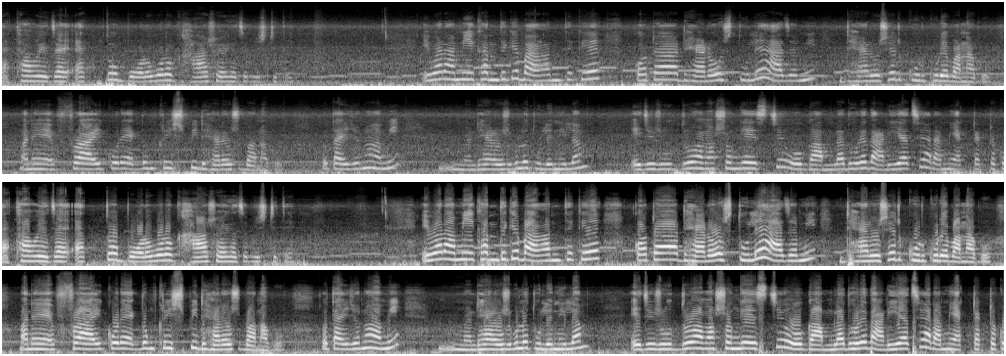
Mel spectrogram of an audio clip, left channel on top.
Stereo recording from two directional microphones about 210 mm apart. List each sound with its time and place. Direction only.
0.0 s speech: 35° right (ahead or behind)
4.2 s speech: 35° right (ahead or behind)
13.3 s speech: 40° right (ahead or behind)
